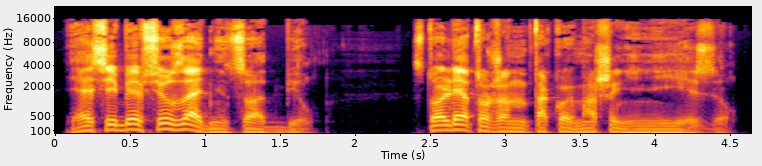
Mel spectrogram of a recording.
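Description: A man doing a gruff muttering man. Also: extremely low pitch, sing-song, normal speed, darkish tone, dry recording, clean studio sound, heavily acted. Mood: grumbling. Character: gruff mumbling man, sore.

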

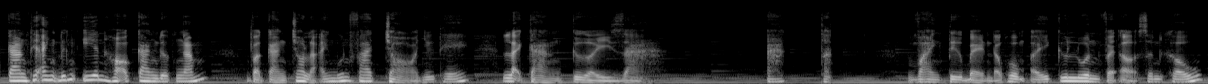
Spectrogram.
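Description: A man's voice: mid-range voice, warm tone. A man reading a short story aloud as an audiobook narrator, telling it expressively and shifting tone with each scene.

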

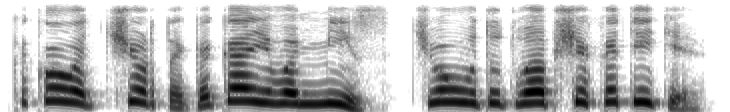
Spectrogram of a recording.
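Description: A man voicing a loud, hot-tempered middle-aged housewife who screams and scolds in a shrill voice. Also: very animated, moderate pace, no echo, dull audio. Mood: shrieking outrage. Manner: shrieking, scolding, outraged.

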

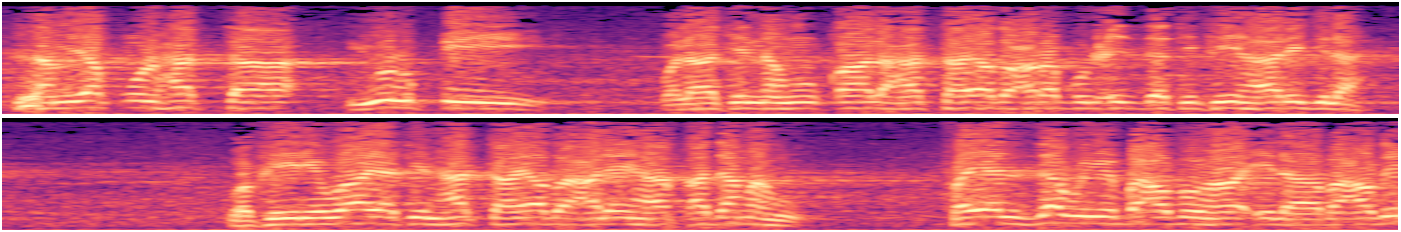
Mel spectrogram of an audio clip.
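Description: A man giving a religious lesson, explaining a text deliberately and pressing his point with rhetorical questions. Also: fairly high pitch, level tone. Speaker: religious teacher. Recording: muffled old lecture tape with loud hiss.

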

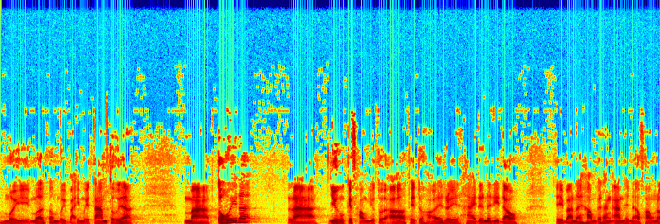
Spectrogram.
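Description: A monk telling a story casually, hesitating with fillers and small laughs. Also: male voice, medium pitch. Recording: hall reverb with faint noise.

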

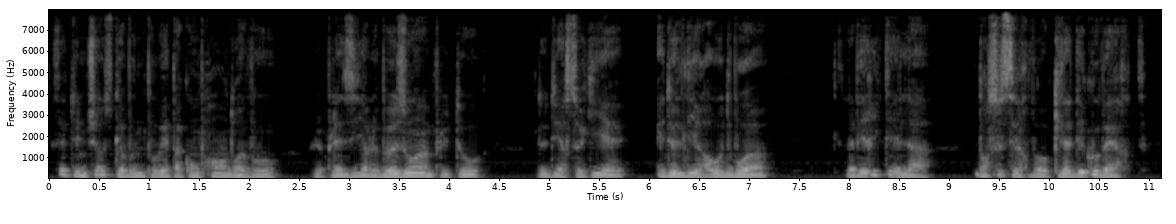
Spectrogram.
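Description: A man's voice: medium pitch, lively intonation, moderate pace, mellow, husky. A man voicing a defiant, ardent young male journalist-detective in an audiobook reading.

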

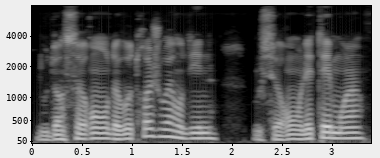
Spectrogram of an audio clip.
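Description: A man's voice: lowish voice, lively intonation, moderate pace, warm tone, clean tone, no echo, dull audio, lightly acted. A man reading aloud, voicing a group of young male painters pleading for forgiveness. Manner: pleading, fervent. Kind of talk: audiobook reading.

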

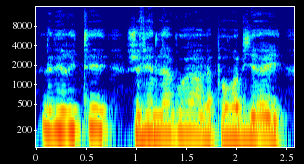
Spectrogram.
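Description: A man reading aloud and voicing a flustered, excitable middle-aged bourgeois man with high agitated exclamations. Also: normal speed, breathy edge.

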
